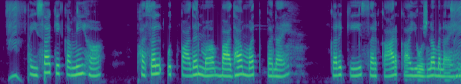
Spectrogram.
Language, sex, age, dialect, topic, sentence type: Chhattisgarhi, female, 31-35, Western/Budati/Khatahi, agriculture, question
